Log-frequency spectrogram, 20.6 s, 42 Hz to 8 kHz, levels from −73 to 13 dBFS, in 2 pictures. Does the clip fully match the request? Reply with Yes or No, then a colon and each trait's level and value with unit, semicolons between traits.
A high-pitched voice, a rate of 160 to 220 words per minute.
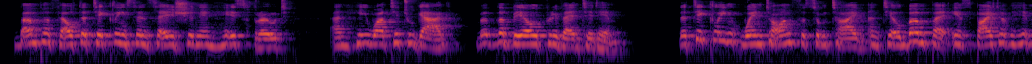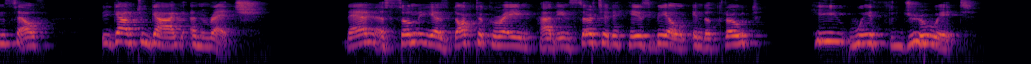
No: high, 220 Hz; average, 150 wpm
